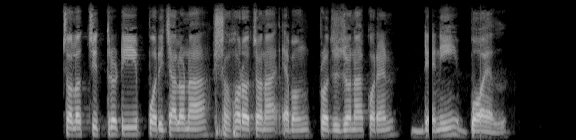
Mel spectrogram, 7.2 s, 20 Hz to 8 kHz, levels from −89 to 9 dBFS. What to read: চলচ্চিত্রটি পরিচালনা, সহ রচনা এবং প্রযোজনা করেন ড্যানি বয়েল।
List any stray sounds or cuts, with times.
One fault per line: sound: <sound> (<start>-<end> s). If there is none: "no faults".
sound: dropout (5.4-5.4 s)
